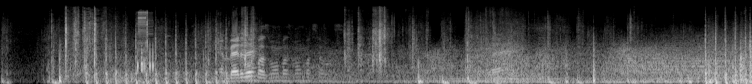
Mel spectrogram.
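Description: Footsteps crunch quickly over dirt and gravel.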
